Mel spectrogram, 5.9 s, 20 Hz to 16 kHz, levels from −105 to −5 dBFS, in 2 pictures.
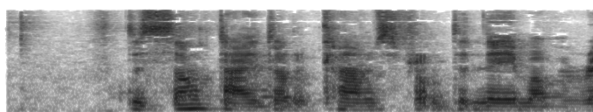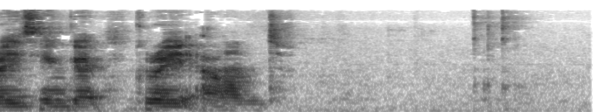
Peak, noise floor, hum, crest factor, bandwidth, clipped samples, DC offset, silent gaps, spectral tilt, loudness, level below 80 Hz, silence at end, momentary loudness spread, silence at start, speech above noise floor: -2 dBFS; -59 dBFS; none; 20 dB; 12 kHz; under 0.1%; under 0.1%; none; -1.5 dB/octave; -17 LUFS; -58 dBFS; 0.4 s; 18 LU; 0.1 s; 41 dB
